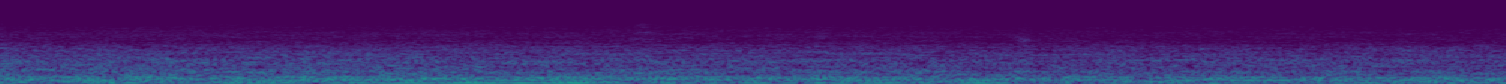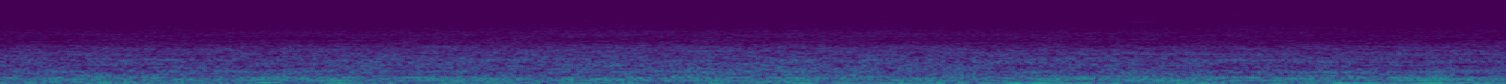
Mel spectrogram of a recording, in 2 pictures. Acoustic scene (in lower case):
residential area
